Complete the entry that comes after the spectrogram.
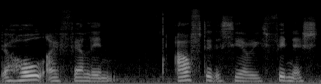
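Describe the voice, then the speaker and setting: A woman with a Swedish accent speaks at a moderate pace in a dark, mellow tone, fairly low in pitch with ordinary pitch variation. Vocal fry comes through, and room echo is audible. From southern Sweden (Småland, near Vimmerby). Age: 60s. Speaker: interviewee recounting her life. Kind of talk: interview testimony. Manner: halting, with frequent fillers.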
